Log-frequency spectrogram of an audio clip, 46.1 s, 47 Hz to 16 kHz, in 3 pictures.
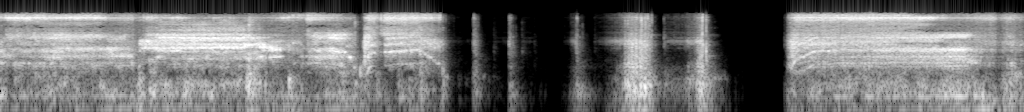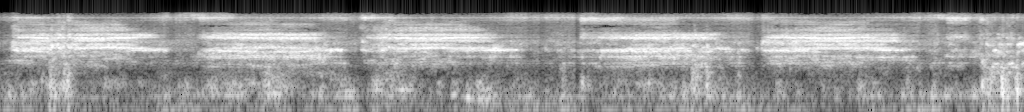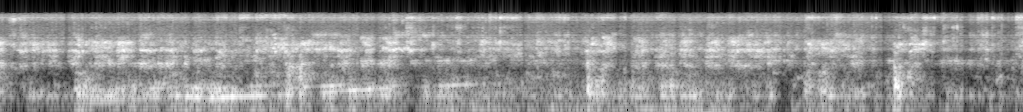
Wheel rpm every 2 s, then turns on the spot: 160, 160, 130, 30, 0, 20, 140, 160, 160, 160, 160, 160, 160, 160, 160, 160, 160, 160, 160, 160, 160, 160, 160.
6-8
